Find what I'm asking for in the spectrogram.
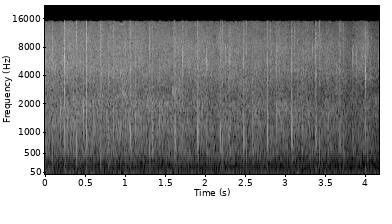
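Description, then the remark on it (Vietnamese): An audience at Giác Ngộ Pagoda in Vietnam, gathered for an organ and tissue donation event, claps steadily, a dense patter of many hands with sharper individual claps popping out, sustained without pause, with no voices. “Hãy cho một tràng pháo tay thật lớn nào.”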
